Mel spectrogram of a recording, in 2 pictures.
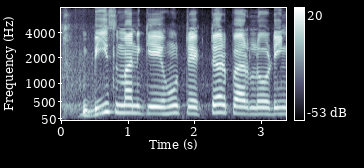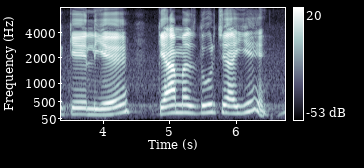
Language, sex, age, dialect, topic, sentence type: Maithili, male, 18-24, Angika, agriculture, question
